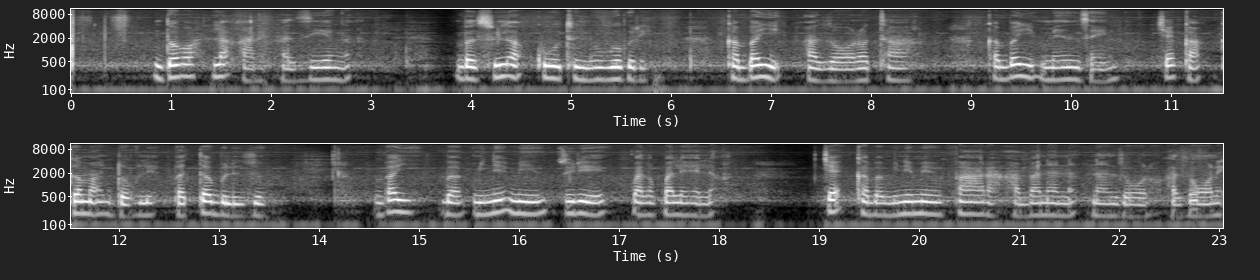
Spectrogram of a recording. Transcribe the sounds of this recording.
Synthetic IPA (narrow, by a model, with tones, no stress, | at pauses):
dɔ˦ɣɔ˦la˦a˨ɾɪ˨a˨zɪ˦e˦ŋa˨ | ba˨su˦la˦kʰoː˦tʰu˨nu˦wo˦ɡɾɪ˨ | ka˨ba˦ji˨ | a˨zɔː˨ɾɔ˦tʰaː˦ | ka˨ba˦ji˨mɛ˦nzɛ˨˦n | t͡ʃɛ˦ka˨ | ɡ̥a˦ma˨dɔ˨ɡle˦b̥a˨ta˦bu˨lzu˦m | ba˦ji˨ | ba˨mi˨ne˦mi˦nzu˦ɾi˦e˨k͡pa˦lk͡pa˦lɪ˦˨la˨ | t͡ʃɛ˦ka˨ba˨mi˨ne˦mi˦n˦faː˦ɾa˨a˨ba˦na˦na˨na˦nzɔː˨ɾɔ˨a˨zɔ˦ɾɪ˦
